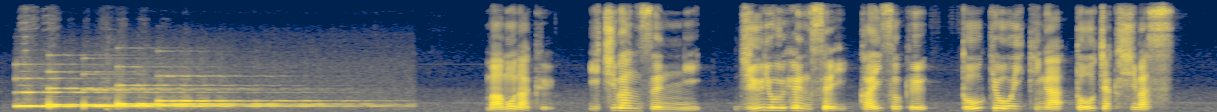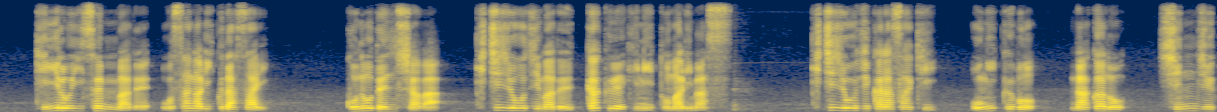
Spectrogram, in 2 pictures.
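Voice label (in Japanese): 接近放送, 旭型放送(男声), 青梅線; 休日快速東京行; 青梅駅のものよりイントネーションが不自然です。; 牛浜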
